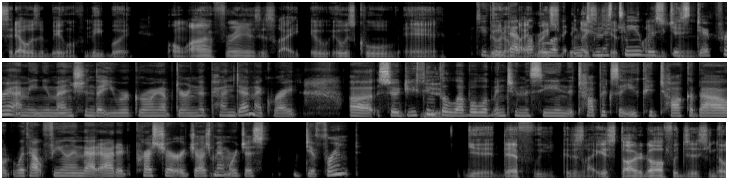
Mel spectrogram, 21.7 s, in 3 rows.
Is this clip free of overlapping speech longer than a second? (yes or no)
no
